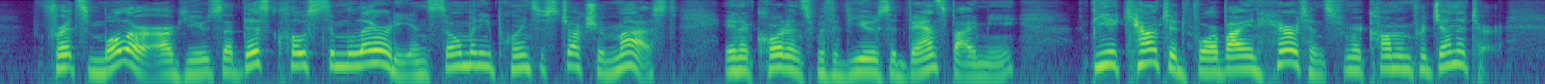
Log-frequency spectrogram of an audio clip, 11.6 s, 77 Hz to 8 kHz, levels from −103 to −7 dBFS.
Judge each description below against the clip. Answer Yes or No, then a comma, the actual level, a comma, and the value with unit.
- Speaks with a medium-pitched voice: Yes, medium, 175 Hz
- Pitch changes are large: Yes, wide, 6.1 semitones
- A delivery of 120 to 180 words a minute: Yes, average, 160 wpm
